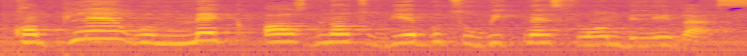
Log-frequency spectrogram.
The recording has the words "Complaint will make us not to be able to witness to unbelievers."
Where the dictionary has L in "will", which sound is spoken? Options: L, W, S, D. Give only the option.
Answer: L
